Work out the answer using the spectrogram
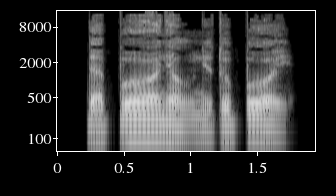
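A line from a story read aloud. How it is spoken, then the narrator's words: Slightly offended. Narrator (Russian): немного обиженно сказал клоун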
